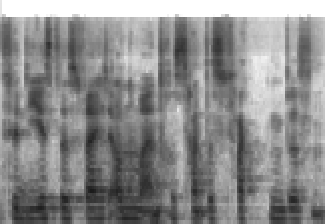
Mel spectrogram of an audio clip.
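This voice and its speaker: This is a woman speaking. Her pitch is fairly low. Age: 20s. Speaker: social worker. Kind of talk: casual chat.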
